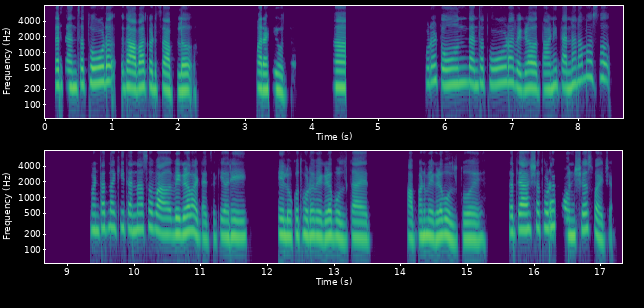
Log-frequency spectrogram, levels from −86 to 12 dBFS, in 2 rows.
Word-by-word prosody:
तर 240 - +2
त्यांचं 225 +1 +1
थोडं 270 +2 +5 0.2
गावाकडचं 215 -1 +3
आपलं 190 +1 +2 1.0
मराठी 200 -1 +2
होतं. 180 - -3 0.7
अ 220 0 +6 1.2
थोडं 270 +3 -1
टोन 250 +2 +1
त्यांचा 255 -1 0
थोडा 260 +2 +1
वेगळा 210 0 +1
होता 205 -1 -1
आणि 210 +3 0
त्यांना 220 +2 -1
ना, 285 - -3
मग 345 +1 -3
असं 320 -1 -4 0.9
म्हणतात 245 +1 -1
ना, 270 - 0
की 265 - -5
त्यांना 245 0 0
असं 255 +1 -2
वा 210 -4 +2
वेगळं 205 +2 +4
वाटायचं 170 -6 -2
की 190 - -3
अरे, 180 0 +1 0.5
हे 195 -1 +3
लोकं 185 +1 0
थोडं 190 -1 +1
वेगळं 180 0 +2
बोलतायत, 170 -1 -1 0.6
आपण 175 +2 -1
वेगळं 180 +1 +3
बोलतोय. 165 -2 0 0.4
तर 220 - 0
त्या 245 0 +6
अशा 250 +1 -1
थोड्या 265 +2 +3 0.2
कॉन्शीयस 210 +6 0
व्हायच्या. 165 -6 -3
215 Hz, 150 wpm, -20 LUFS, 185-250 Hz, 1.2 s, अ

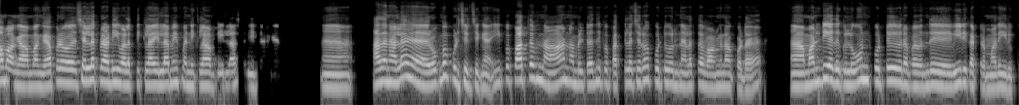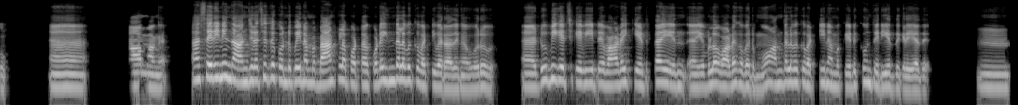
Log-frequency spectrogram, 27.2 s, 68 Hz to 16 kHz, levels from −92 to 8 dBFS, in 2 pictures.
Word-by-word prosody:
ஆமாங்க. 230 -5 +4
ஆமாங்க. 180 0 0
அப்புறம் 225 +1 +1 0.2
செல்ல 240 +1 +5
பிராணி 225 -1 +4
வளர்த்திக்கலாம். 200 0 +1
எல்லாமே 205 +2 +1
பண்ணிக்கலாம். 190 -1 0
அப்பிடின்லாம் 185 +4 -5
சொல்லிட்டாங்க. 460 +7 -11 0.7
அ - - -1 0.7
அதனால 230 +2 +3 0.4
ரொம்ப 240 +9 -1
புடிச்சிருச்சுங்க. 195 -6 -3
இப்ப, 240 +3 -8
பார்த்தோம்னா, 250 -3 +5 0.3
நம்மள்ட்ட 200 -2 -4
வந்து, 225 +3 -4
இப்போ 210 -1 -8
ரூ.1000000 220 +5 -4
போட்டு 220 -1 -5
ஒரு 195 - -5
நிலத்த 185 +3 -4
வாங்குனா 175 +1 -2
கூட, 155 -2 -3 0.6
அ - - +2 0.2
மறுபடியும், 230 +6 +5
அதுக்கு 205 -2 -1
லோன் 250 +6 +1
போட்டு, 230 +1 -1 0.2
நம்ம 190 -2 -2
வந்து 195 +2 -1 0.3
வீடு 215 +2 +1
கட்ற 185 -2 -4
மாரி 170 +2 -2
இருக்கும். 155 0 -11 1.6
அ - - +4
ஆமாங்க. 170 -3 -1 0.4
அ - - +5
சரின்னு 285 +1 +7
இந்த 255 -3 +7
500000ஐ 245 +5 +1
கொண்டு 230 -2 -1
போய் 240 0 +3
நம்ம 215 -1 -4
பேங்க்ல 230 +4 +4
போட்டா 205 -1 0
கூட 205 +4 +1
இந்த 245 +2 +2
அளவுக்கு 245 -4 -1
வட்டி 185 0 -6
வராதுங்க. 160 -1 -1
ஒரு 180 +2 -1 0.5
அ - - +2 0.2
டூ - - +1
பிஹெச்கே 245 -4 +2
வீட்ட 215 -1 -1
வாடகைக்கு 215 +3 0
எடுத்தா, 200 +4 -1 0.2
எந் 180 0 -6 0.3
எவ்ளோ 205 +3 +1
வாடகை 200 +3 0
வருமோ, 165 +2 -6
அந்த 205 +2 -5
அளவுக்கு 220 -1 -2
வட்டி 190 +4 -5
நமக்கு 175 -1 -4
எடுக்கவும் 215 +3 -5
தெரியறது 170 -2 -3
கிடையாது. 150 0 -2 0.8
ம். 165 -1 -5
205 Hz, 155 wpm, -21 LUFS, 185-230 Hz, 1.6 s, சரின்னு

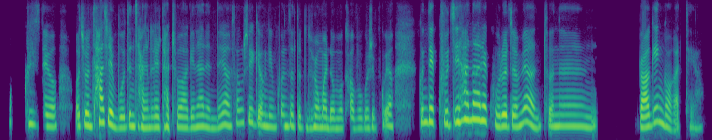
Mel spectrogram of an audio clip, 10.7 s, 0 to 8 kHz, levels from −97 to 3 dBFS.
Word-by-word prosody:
어 - - -19
글쎄요. 205 -5 -3 0.3
어 200 - -1
저는 215 0 +4
사실 260 0 +5
모든 180 +2 0
장르를 185 -1 -1
다 190 +1 -1
좋아하긴 185 +1 -2
하는데요. 200 +3 -1
성시경 255 -1 -2
님 195 -2 -3
콘서트도 200 -3 -4
정말 185 -1 0
너무 170 0 -3
가보고 170 +1 -6
싶고요. 185 +3 -4 0.4
근데 270 +1 +3
굳이 245 +2 0
1 315 +2 +6
를 300 -1 +7
고르자면 205 -1 +2
저는 205 -1 -3 0.6
록인 210 +9 +4
것 195 -6 0
같아요. 175 +3 -10
200 Hz, 325 characters per minute, -21 LUFS, 185-225 Hz, 0.6 s, 를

